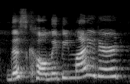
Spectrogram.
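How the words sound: It is spoken in a cowboy accent. "and the cowboy accent"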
